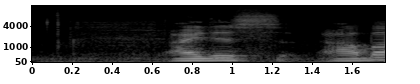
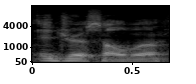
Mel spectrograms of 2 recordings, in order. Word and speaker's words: Idris Alba: Idis Alba. Uh Idris Alba.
